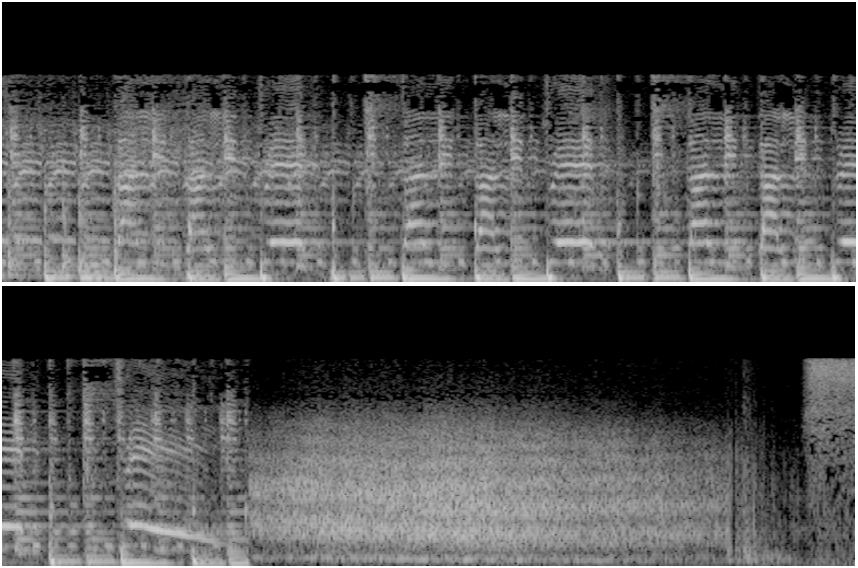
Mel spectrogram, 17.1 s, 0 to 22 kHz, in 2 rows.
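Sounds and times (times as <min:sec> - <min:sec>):
brief burst of music: 0:00.0 - 0:11.0
airplane engine roar flying overhead: 0:11.0 - 0:16.4.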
